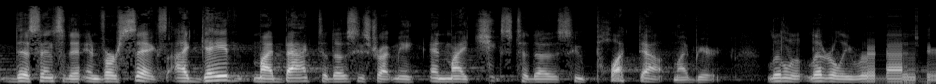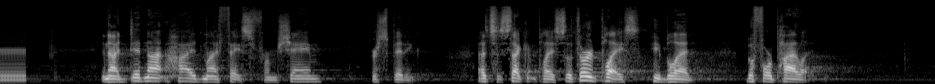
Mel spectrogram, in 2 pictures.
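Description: The audio has two separate problems. First, compressed frames are skipped at 0.78, 4.89 and 11.71 s. Each time it jumps forward: roughly 70 ms of material is missing at the first two points and about 40 ms at the third. That fits whole 10 ms frames being dropped, either missing from the file or rejected by the decoder as corrupt. Second, from 8.63 to 10.19 s the sound turns into a rigid, metallic buzz at about 66.8 Hz that still loosely follows the underlying audio. That's the robotic sound from repeated short buffers, likely caused by new audio arriving too slowly and the player repeating the last chunk to fill the gap. A repeat period of around 15 ms would force exactly that pitch, and most of that stretch, something like two-thirds or more, is repeated material rather than the real signal.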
